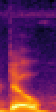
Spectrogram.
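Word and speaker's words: doux: with me so the first one is called does or dough uh it's spelled D o u x and this if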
